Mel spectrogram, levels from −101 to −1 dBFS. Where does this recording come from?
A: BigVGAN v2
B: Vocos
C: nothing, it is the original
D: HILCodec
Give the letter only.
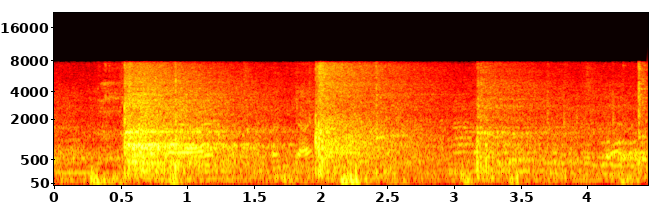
C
